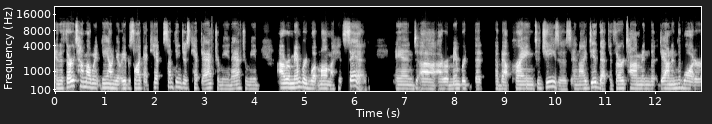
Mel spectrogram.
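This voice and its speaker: In a Texan accent, a woman speaks fairly quickly in a very deep, low voice, with ordinary pitch variation and big swings in loudness. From Texas, rural. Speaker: author. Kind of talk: testimony. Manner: halting, many fillers.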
